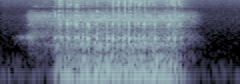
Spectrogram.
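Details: Loud snoring: one loud, deep, rattling snore lasting just over a second, a harsh low vibration on the in-breath.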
